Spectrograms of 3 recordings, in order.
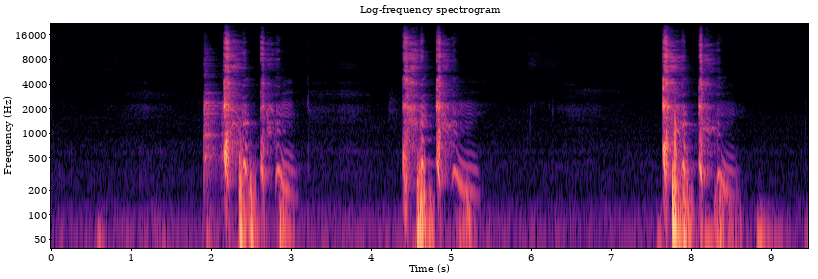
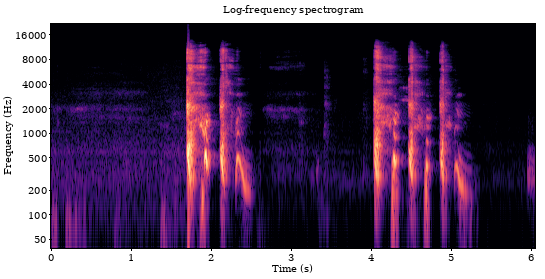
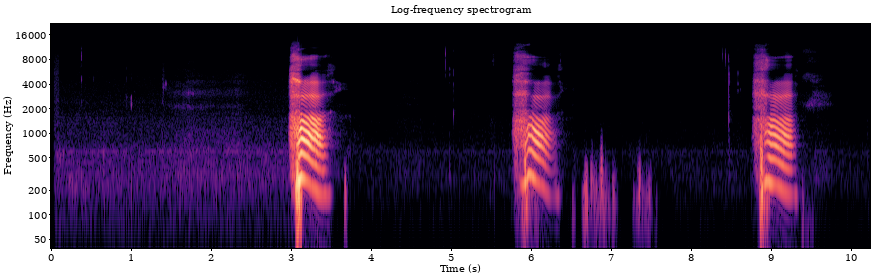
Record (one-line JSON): {"three_cough_length": "9.5 s", "three_cough_amplitude": 11757, "three_cough_signal_mean_std_ratio": 0.33, "cough_length": "6.1 s", "cough_amplitude": 32768, "cough_signal_mean_std_ratio": 0.24, "exhalation_length": "10.2 s", "exhalation_amplitude": 27635, "exhalation_signal_mean_std_ratio": 0.23, "survey_phase": "alpha (2021-03-01 to 2021-08-12)", "age": "18-44", "gender": "Female", "wearing_mask": "No", "symptom_fatigue": true, "smoker_status": "Ex-smoker", "respiratory_condition_asthma": true, "respiratory_condition_other": false, "recruitment_source": "REACT", "submission_delay": "1 day", "covid_test_result": "Negative", "covid_test_method": "RT-qPCR"}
